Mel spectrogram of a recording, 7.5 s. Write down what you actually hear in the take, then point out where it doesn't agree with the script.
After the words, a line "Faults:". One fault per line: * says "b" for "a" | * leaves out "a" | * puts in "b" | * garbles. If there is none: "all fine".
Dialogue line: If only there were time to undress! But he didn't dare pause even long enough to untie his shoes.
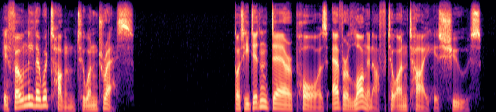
If only there were time to undress! But he didn't dare pause ever long enough to untie his shoes.
Faults:
* says "ever" for "even"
